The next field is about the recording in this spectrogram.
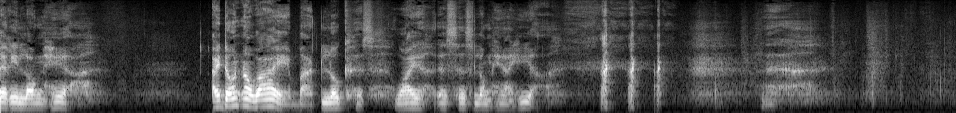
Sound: laughter

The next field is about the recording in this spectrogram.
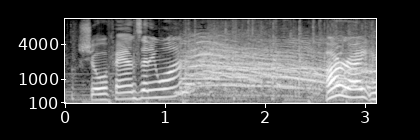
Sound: applause

